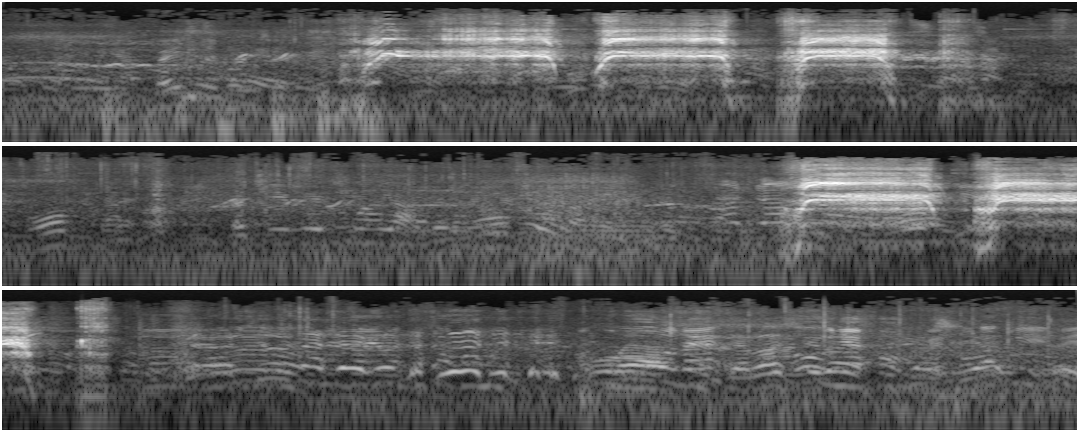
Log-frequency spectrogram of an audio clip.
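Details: Two-year-old stallion colt in Dăneștii Chioarului, Maramureș, Romania, giving loud, harsh, broadband neighs in two bursts of about two seconds each, with men talking throughout.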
